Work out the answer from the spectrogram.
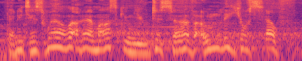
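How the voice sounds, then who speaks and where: An actor voicing an earnest captive artist in a video game, well-spoken, florid and persuasive. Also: male voice, high-pitched, fairly quick, noisy background, lightly acted. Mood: pleading, persuasive. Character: earnest, eloquent captive male artist pleading for rescue. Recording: echoey cavern reverb.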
